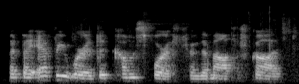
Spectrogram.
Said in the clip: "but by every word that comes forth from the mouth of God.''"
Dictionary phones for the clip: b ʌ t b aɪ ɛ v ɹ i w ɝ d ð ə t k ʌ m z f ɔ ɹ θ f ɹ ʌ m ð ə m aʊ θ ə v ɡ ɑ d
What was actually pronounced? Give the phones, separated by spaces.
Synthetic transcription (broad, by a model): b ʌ t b aɪ ɛ v ɹ i w ɝ d ð ə t k ʌ m z f ɔ ɹ θ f ɹ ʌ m ð ə m aʊ θ ə v ɡ ɑ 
